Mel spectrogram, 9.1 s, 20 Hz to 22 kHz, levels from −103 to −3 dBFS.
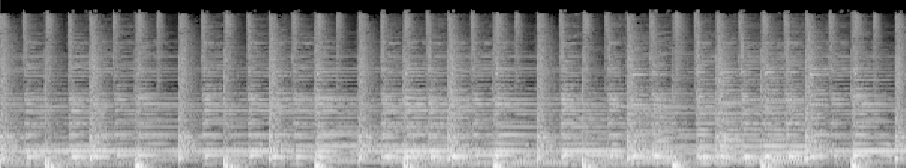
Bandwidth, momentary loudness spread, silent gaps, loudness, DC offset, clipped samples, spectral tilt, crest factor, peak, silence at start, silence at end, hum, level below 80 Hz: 17.5 kHz; 4 LU; none; -17 LUFS; under 0.1%; under 0.1%; -4.5 dB/octave; 16 dB; 0 dBFS; 0 s; 0 s; none; -26 dBFS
